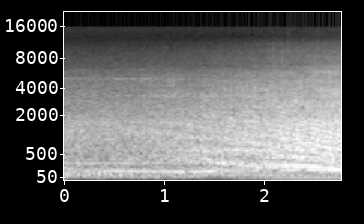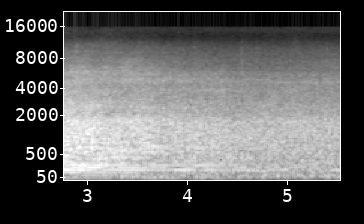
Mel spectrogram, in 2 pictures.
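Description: A car passes close by on the street.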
